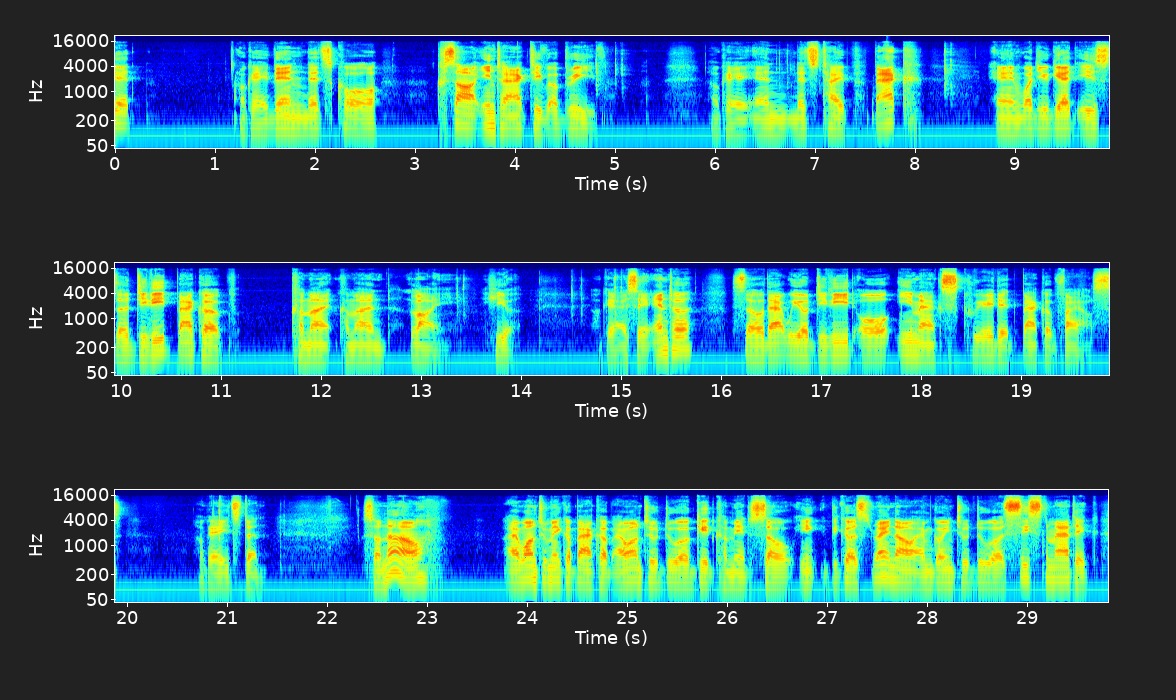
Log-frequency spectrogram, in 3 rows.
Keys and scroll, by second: 0.0-4.5 typing, 0.8 scroll up 10, 2.4 scroll up 10, 4.0 scroll up 10, 6.7-10.3 typing, 6.9 scroll up 10, 8.3 scroll up 10, 9.8 scroll up 10, 12.5-14.4 typing, 12.8 scroll up 10, 14.4 Return, 14.6 ctrl+g, 15.0 Return, 15.7-16.4 typing, 15.9 scroll up 10, 18.9 ctrl+g, 18.9 Return, 21.7-22.4 typing, 21.9 scroll up 10, 24.7-25.4 typing, 24.9 scroll up 10, 27.0-27.8 typing, 27.3 scroll up 10, 29.7-29.8 typing.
